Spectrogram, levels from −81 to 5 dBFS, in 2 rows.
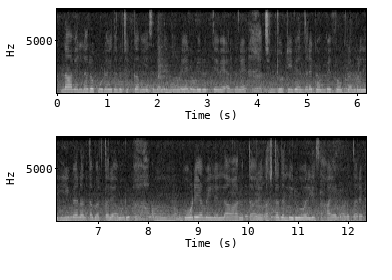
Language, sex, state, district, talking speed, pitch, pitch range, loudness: Kannada, female, Karnataka, Gulbarga, 125 wpm, 215 Hz, 205-225 Hz, -29 LUFS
